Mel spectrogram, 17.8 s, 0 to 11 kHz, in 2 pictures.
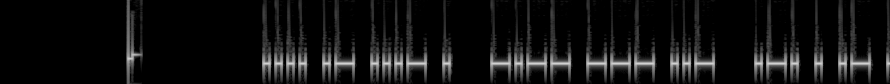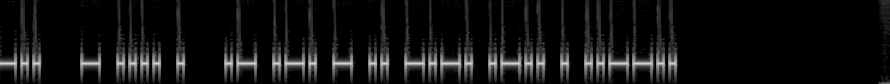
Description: Morse code, heard as a keyed tone, about 20 wpm, 700 Hz. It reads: HAVE YOU READ THE ARTICLE?
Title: Sentences from Top 1000 Words - Review Part 5 - 20wpm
